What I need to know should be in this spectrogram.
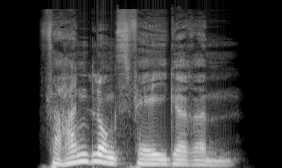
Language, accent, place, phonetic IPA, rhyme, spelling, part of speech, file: German, Germany, Berlin, [fɛɐ̯ˈhandlʊŋsˌfɛːɪɡəʁəm], -andlʊŋsfɛːɪɡəʁəm, verhandlungsfähigerem, adjective, De-verhandlungsfähigerem.ogg
- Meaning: strong dative masculine/neuter singular comparative degree of verhandlungsfähig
